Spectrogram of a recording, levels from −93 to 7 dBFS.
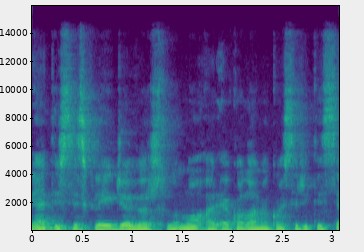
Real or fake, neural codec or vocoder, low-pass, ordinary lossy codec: real; none; 14.4 kHz; AAC, 96 kbps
